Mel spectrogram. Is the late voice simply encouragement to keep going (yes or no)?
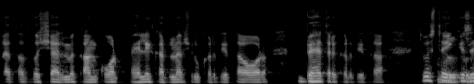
yes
